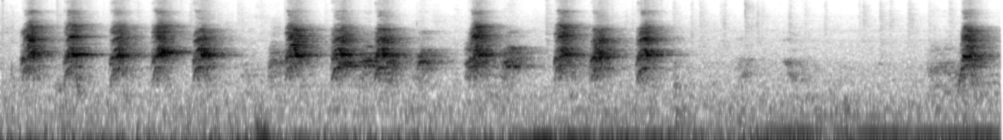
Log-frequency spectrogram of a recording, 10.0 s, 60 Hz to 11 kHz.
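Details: Puppy recorded on January 28, giving rapid sharp yapping barks in quick bursts, about two or three per second, pausing briefly near the end before one last bark, over a low background hum.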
